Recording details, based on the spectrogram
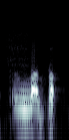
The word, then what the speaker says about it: Levant: Am I saying that right? – Levant. – Levant. Thank you for that.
